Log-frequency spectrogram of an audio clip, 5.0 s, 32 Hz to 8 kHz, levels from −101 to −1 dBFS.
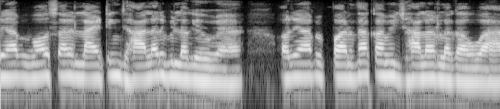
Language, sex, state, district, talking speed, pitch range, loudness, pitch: Hindi, male, Jharkhand, Garhwa, 240 wpm, 145-165 Hz, -15 LUFS, 155 Hz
